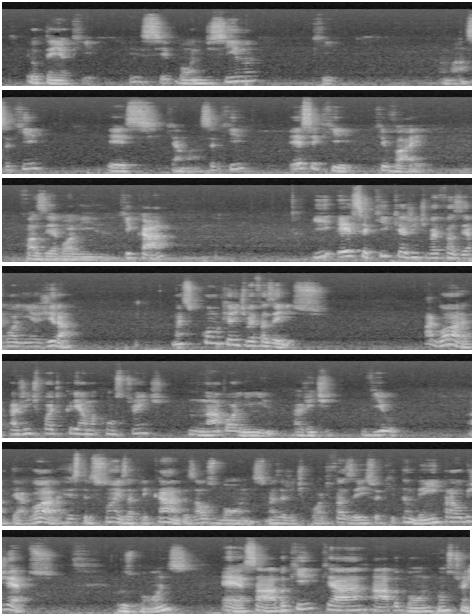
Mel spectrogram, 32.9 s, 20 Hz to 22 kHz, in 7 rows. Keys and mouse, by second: 0.7 click, 1.6 click, 2.3 g, 5.2 click, 5.5 g, 7.4 click, 7.9 g, 12.8 click, 14.0 r, 16.0 ctrl+middle click, 16.4 middle click, 17.6 middle click, 18.3 ctrl+middle click, 20.7 click, 22.4 click, 26.2 click, 29.3 click.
